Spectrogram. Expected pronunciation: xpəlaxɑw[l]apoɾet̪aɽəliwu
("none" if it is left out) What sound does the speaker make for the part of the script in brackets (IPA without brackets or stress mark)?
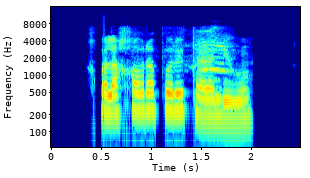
ɾ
